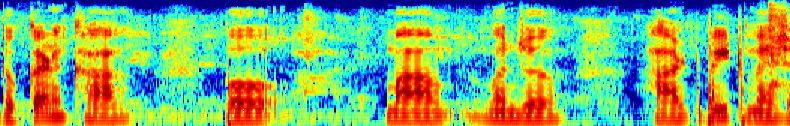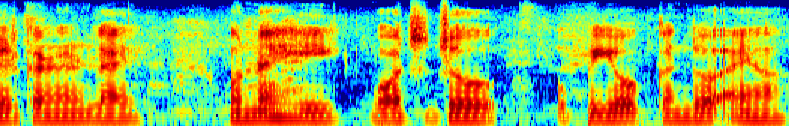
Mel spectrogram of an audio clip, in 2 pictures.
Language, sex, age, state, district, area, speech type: Sindhi, male, 18-30, Gujarat, Kutch, urban, spontaneous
